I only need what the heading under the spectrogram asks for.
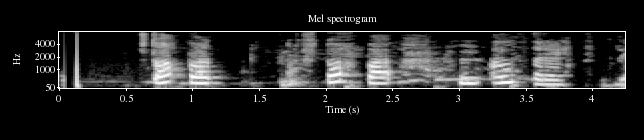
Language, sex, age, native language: Icelandic, male, 8, Icelandic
